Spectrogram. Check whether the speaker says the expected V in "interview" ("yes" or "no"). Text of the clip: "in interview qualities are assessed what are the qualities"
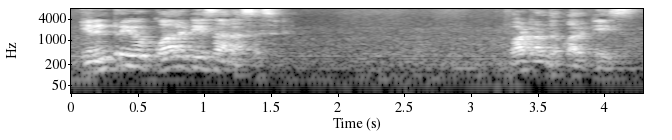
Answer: no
